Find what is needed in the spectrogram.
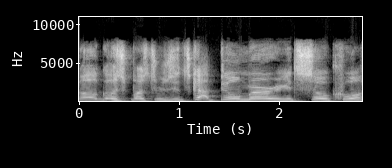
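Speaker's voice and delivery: high mocking fanboy voice. Hipster mocked for loving Bill Murray, high gushing. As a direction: gush like a dopey fan. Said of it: "people are like".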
